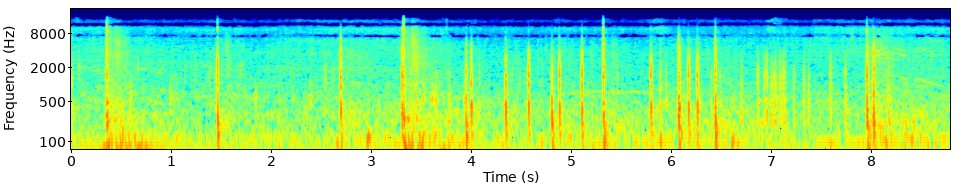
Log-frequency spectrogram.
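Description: Fireworks display: a rapid, irregular run of sharp bangs and crackles from shells bursting, about two or three a second, over a steady low rumble.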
